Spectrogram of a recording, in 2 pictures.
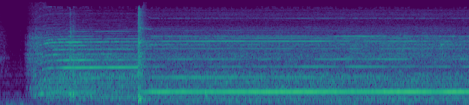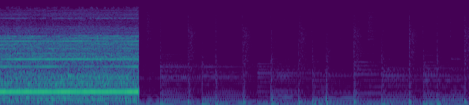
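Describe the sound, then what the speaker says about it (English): A built-in electric pump inflating an inflatable, a loud steady whirring drone that starts abruptly and runs for about ten seconds before cutting off, leaving faint clicks and handling noises. "it's also got a built-in pump here"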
